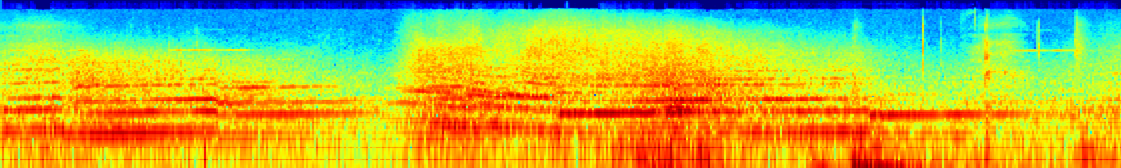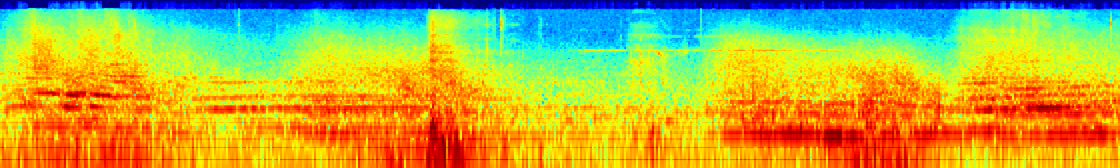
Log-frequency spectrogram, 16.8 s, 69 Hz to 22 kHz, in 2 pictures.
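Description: Damaged F1 car engine with a loud turbo in the F1 Manager 24 racing game at Las Vegas, a continuous rising and falling race-car drone with gear shifts, steady and fairly close throughout.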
